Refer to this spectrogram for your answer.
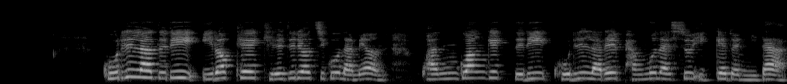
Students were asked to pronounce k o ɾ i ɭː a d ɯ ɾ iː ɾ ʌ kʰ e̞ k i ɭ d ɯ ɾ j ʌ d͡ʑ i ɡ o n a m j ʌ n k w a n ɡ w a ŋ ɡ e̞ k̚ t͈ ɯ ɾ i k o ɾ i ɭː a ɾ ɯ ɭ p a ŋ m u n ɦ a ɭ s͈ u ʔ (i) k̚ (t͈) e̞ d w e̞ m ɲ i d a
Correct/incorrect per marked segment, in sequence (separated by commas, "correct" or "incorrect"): correct, incorrect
